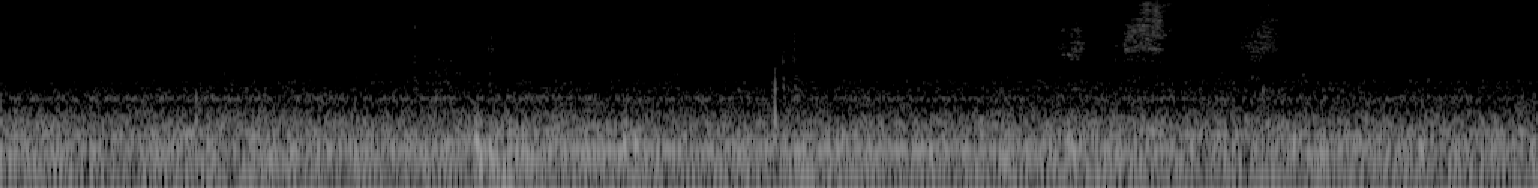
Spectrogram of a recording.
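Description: Chevrolet sedan's engine running gently and the car rolling slowly in reverse, a steady low rumble heard from inside the cabin. A few brief soft rustles come in around two seconds in and again near the end.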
